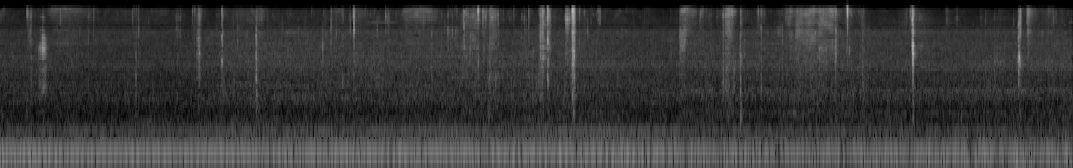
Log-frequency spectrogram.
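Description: Wet chewing and lip-smacking clicks from eating cooked chicken feet, scattered every second or so over a steady low hum.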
